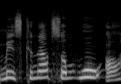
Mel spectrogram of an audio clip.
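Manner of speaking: dainty, proper voice. Recalling schoolmates who all spoke so delicately, mock-delicate voice. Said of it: "everyone spoke so delicately".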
